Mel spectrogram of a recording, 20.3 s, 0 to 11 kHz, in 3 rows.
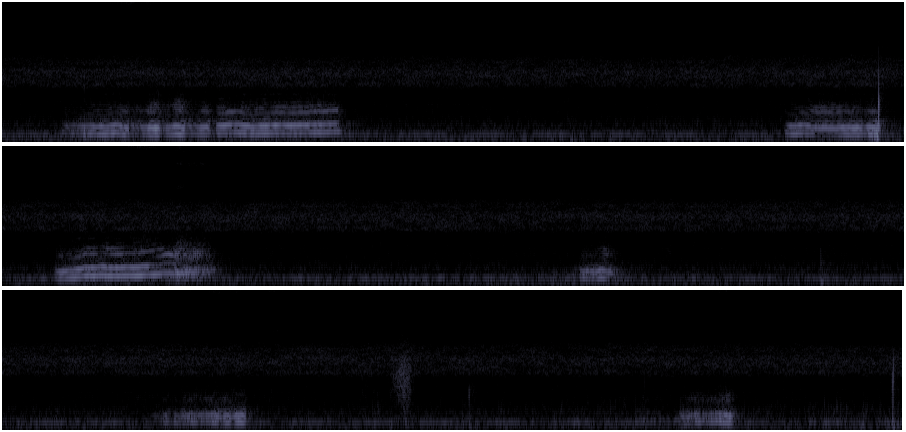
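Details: Sleeping animal recorded 14 July 2017: soft, irregular snorting snores and brief nasal snuffles over a steady low room hum; mild snoring.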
